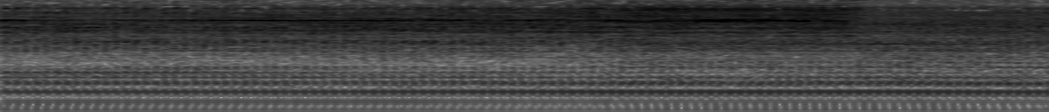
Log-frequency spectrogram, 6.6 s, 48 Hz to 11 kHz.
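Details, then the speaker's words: 1950s barn-find Schramm air compressor engine, poor muffler: loud, steady low thumping about three beats a second with rough exhaust edge; can't keep rpm up after the unloader kicks in, bogs under compressor load. "therein lies the problem it's like it can't keep the rpms up after the unloader kicks in"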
